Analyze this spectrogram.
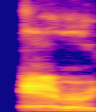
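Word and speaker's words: Éire: it's new Earth island which is e-i-r-e error is it air oh yeah yeah follow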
